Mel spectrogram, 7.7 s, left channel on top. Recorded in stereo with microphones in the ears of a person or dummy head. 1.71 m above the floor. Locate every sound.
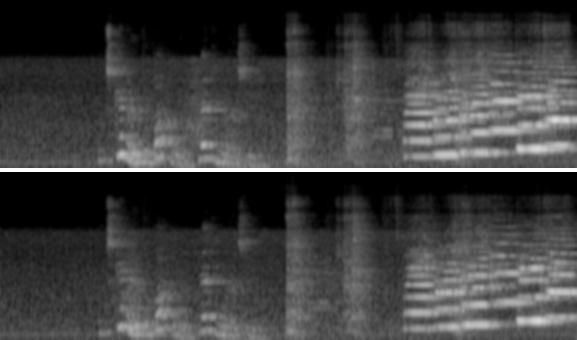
1.3 s a man speaking: 70° left (ahead or behind), 1.0 m; by 3.5 s 65° left (ahead or behind), 1.9 m
3.8 s a clunk: 5° right (ahead or behind), 1.1 m
5.4 s a flute: 70° left (ahead or behind), 0.7 m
